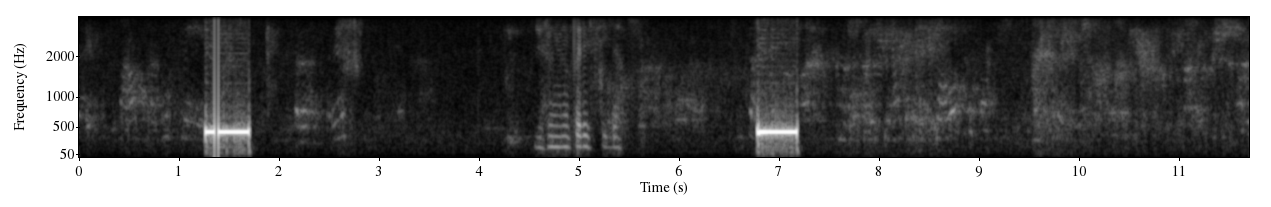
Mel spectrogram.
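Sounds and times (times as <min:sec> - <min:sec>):
telephone ringing tone while placing a call: 0:01.3 - 0:01.7, 0:06.8 - 0:07.2
speech: 0:04.7 - 0:05.7.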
